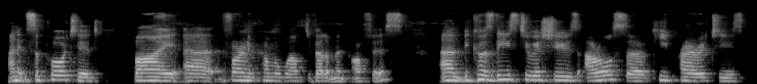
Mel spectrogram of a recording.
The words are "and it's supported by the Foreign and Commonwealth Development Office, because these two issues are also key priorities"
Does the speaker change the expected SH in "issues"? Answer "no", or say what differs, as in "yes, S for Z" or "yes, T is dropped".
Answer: no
